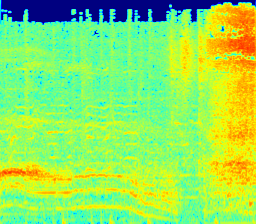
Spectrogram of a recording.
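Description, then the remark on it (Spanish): A cat lets out a long, eerie yowl that wavers and bends in pitch, loud, ending in a harsh, breathy hiss-like rasp. “Si tienes un gato que hace esto...”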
